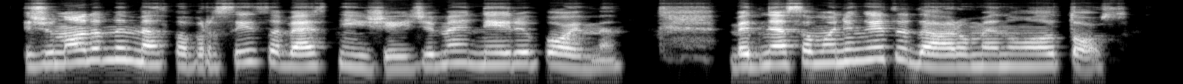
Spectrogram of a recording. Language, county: Lithuanian, Alytus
